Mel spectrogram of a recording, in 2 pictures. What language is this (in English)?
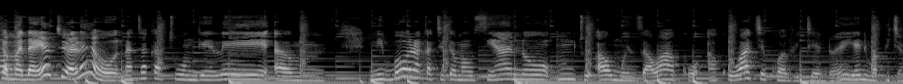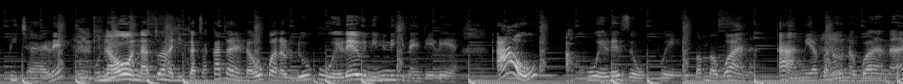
Swahili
